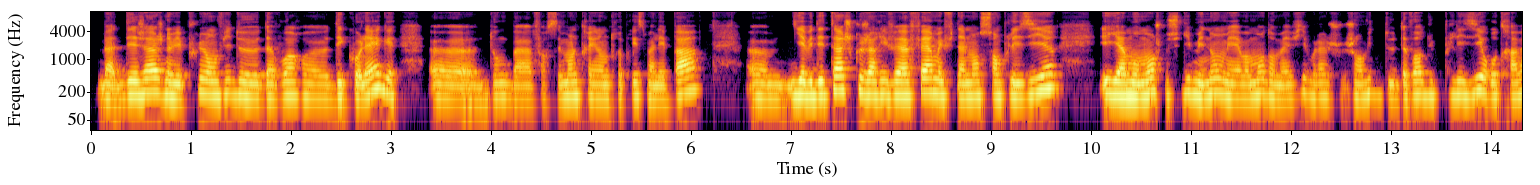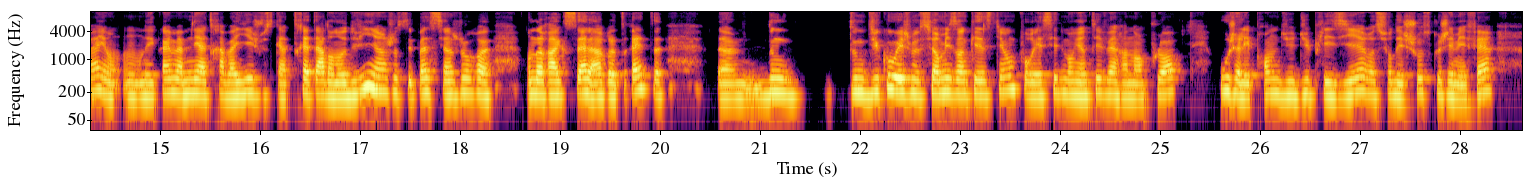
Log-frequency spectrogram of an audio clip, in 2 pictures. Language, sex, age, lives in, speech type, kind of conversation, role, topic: French, female, 40-44, France, conversation, podcast, guest, Comment transformez-vous concrètement un échec en opportunité ?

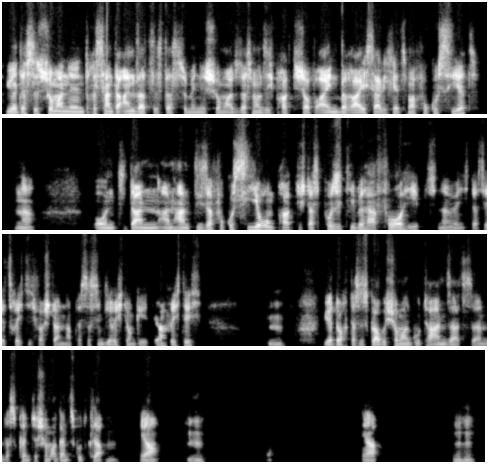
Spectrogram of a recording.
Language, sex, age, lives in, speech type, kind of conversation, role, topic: German, male, 45-49, Germany, conversation, unstructured, none, Wie sollten Medien deiner Meinung nach stärker über positive Ereignisse berichten?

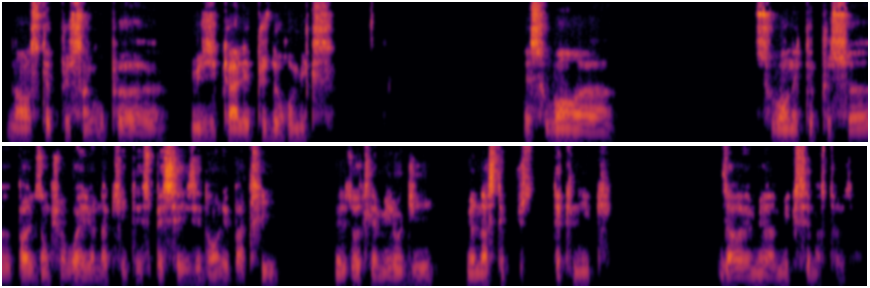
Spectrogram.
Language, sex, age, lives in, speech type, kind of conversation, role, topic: French, male, 20-24, France, conversation, podcast, guest, Préférez-vous créer seul ou en groupe, et pourquoi ?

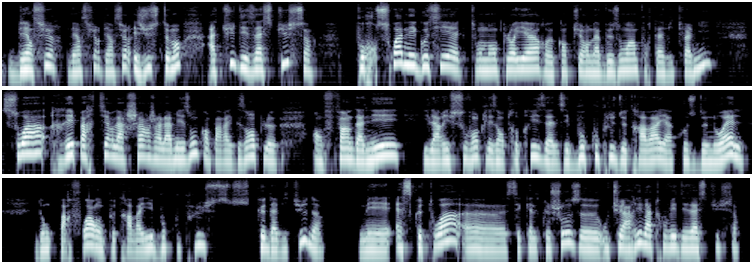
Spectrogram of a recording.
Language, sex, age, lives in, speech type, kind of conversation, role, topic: French, female, 45-49, United States, conversation, podcast, host, Comment concilier travail et vie de famille au quotidien ?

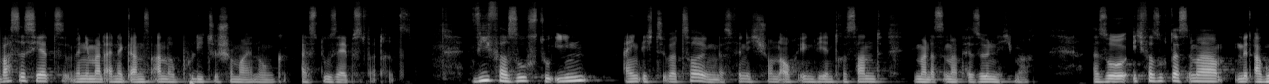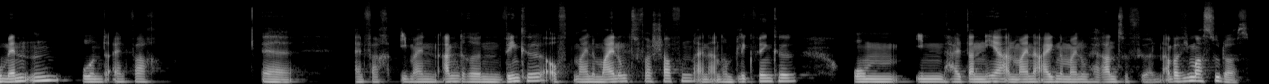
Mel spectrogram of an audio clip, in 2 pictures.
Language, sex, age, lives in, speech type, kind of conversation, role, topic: German, male, 18-19, Germany, conversation, unstructured, none, Wie kannst du andere von deiner politischen Meinung überzeugen?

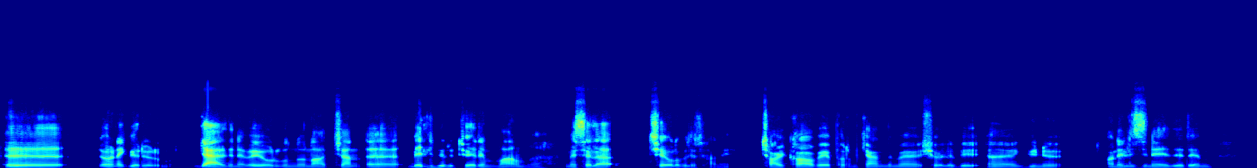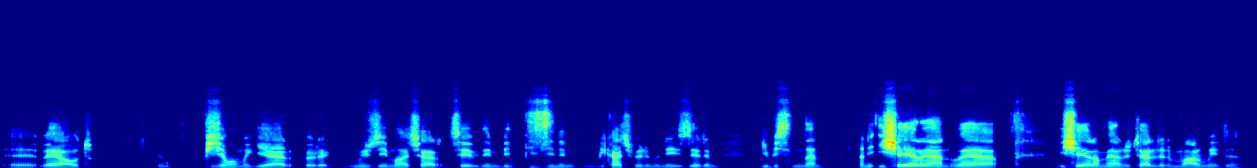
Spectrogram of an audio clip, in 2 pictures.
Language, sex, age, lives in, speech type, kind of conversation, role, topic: Turkish, male, 30-34, Poland, conversation, podcast, host, Akşam eve geldiğinde kendini nasıl dinlendirirsin?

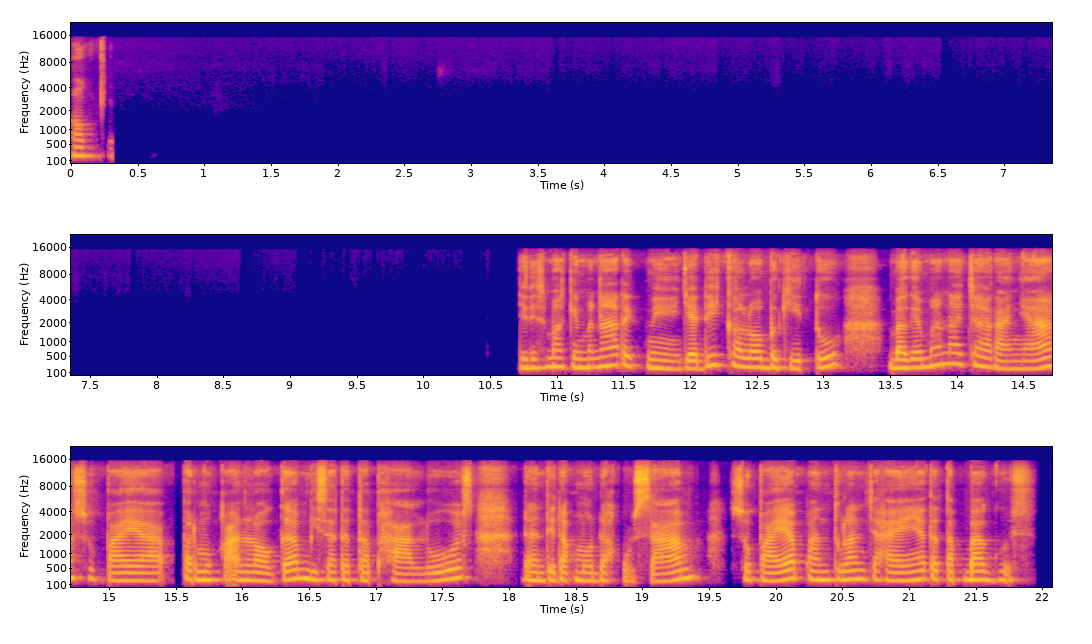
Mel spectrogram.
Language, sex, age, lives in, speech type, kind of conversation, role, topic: Indonesian, female, 30-34, Indonesia, read, expert-assistant, asker, Mengapa kita bisa melihat bayangan di cermin?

